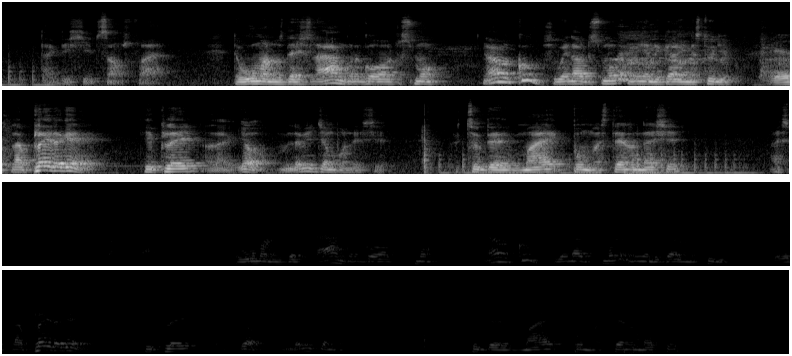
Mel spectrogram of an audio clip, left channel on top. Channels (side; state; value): right; quieter; 39.4 dB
